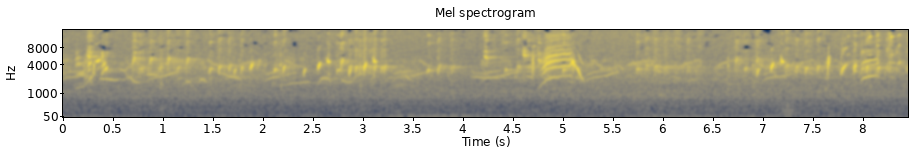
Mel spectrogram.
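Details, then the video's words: Goldfinch singing a bright, tinkling twitter of quick chirps and sweeping slurred notes. A denser, more excited flourish comes near the middle, then the bursts resume. "Goldfinch Song"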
